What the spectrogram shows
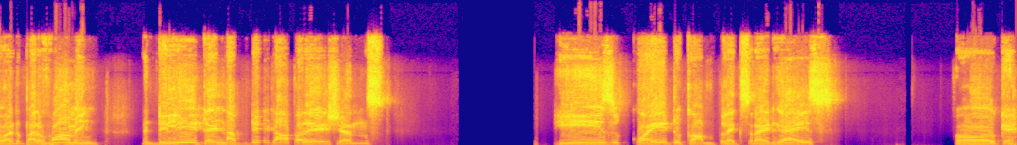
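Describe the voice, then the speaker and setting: A man with a Telugu Indian accent teaches programming online. His voice sits a little high and he speaks very slowly, as if dictating notes. He repeats phrases and keeps prompting his students with questions. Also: pushed and bright, low-quality recording. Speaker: programming instructor. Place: indoor room at a computer, video call.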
